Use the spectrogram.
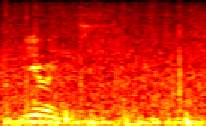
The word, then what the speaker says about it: Uranus: I mean, it's a it's a simple joke, but technically, I want to get technical, but it's pronounced Uranus.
